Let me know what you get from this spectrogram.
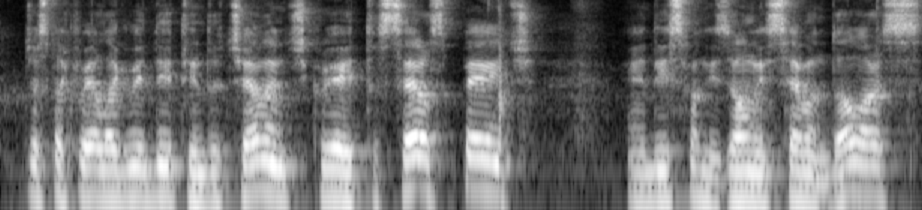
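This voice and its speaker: Someone with a Croatian accent speaks at a moderate pace with fairly even intonation. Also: man, medium pitch for a man. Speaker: online business educator. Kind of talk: tutorial. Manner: halting.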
